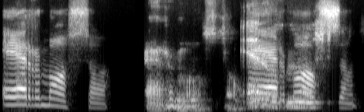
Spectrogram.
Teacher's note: And notice we don't pronounce the H.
